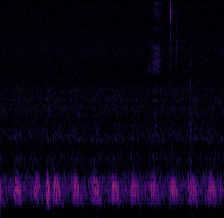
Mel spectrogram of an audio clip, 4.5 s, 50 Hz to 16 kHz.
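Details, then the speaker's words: Rapid, rhythmic whooshing pulses, about 130 a minute, through a home Doppler used by the pregnant mother, strong and louder than when first heard; fetal heartbeat. "Yeah, so I figured that'd be nice to listen to his heartbeat since I hadn't listened to it for 2 weeks, and it was so much stronger."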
